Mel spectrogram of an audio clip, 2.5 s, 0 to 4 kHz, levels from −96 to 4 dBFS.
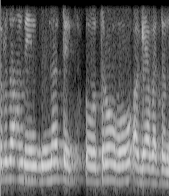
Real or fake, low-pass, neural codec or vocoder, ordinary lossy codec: real; 3.6 kHz; none; none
